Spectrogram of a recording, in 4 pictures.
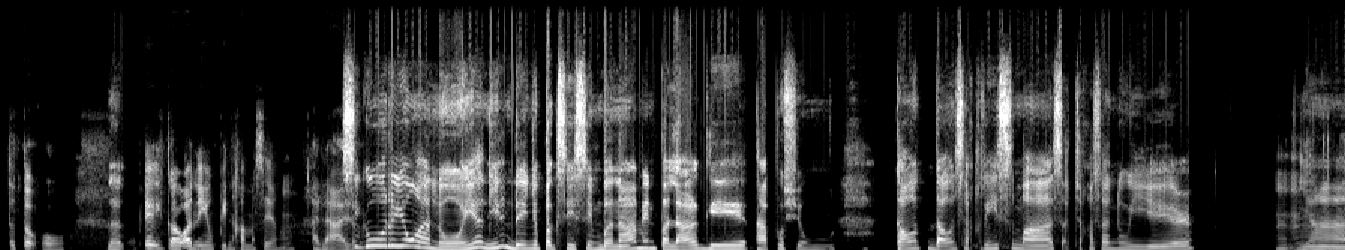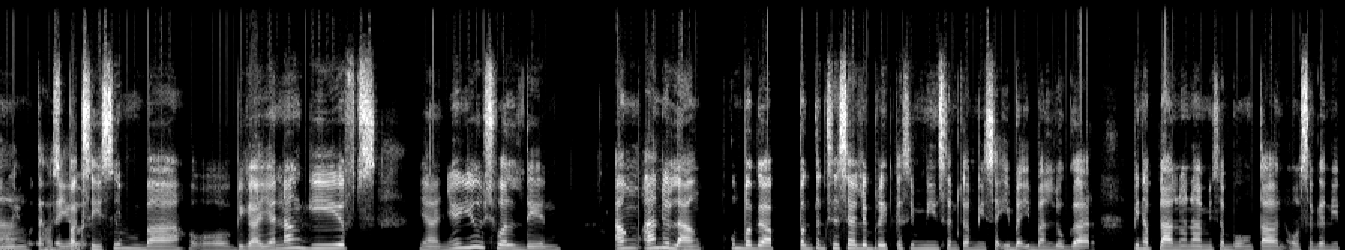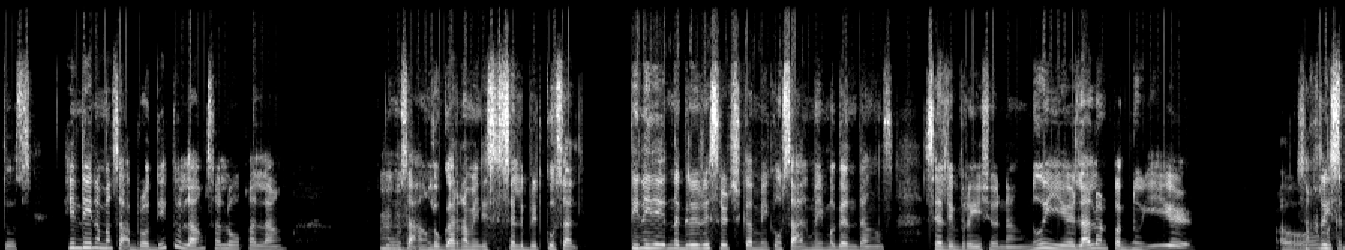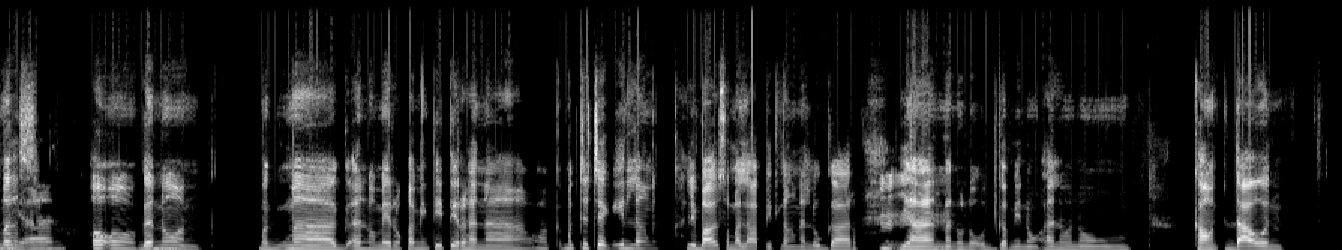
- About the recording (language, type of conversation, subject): Filipino, unstructured, Paano mo ipinagdiriwang ang Pasko kasama ang pamilya mo?
- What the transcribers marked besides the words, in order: tapping; mechanical hum; static; distorted speech; other background noise; sniff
